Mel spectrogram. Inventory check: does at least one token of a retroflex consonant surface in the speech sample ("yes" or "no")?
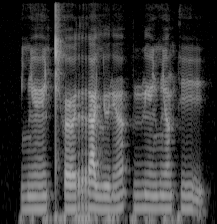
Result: no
